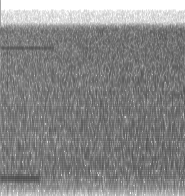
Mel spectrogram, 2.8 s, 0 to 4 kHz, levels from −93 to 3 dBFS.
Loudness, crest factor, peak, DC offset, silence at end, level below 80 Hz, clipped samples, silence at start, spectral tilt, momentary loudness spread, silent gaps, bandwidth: -23 LUFS; 14 dB; -10 dBFS; under 0.1%; 0 s; -60 dBFS; under 0.1%; 0 s; -2 dB/octave; 2 LU; none; 3.7 kHz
